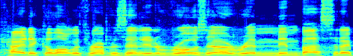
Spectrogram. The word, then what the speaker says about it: Rebimbas: I'm Heidick, along with Representative Rosa Rebimbas. Did I pronounce it correctly?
